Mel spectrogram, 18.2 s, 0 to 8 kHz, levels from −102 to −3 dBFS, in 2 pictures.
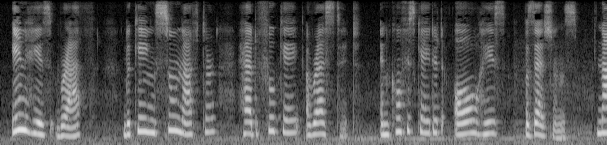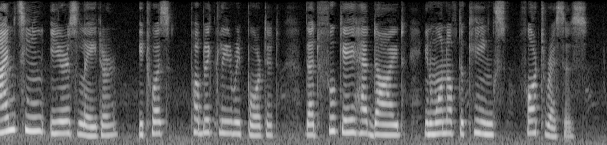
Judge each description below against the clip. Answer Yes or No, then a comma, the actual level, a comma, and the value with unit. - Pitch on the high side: Yes, high, 235 Hz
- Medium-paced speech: No, slow, 105 wpm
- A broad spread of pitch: No, average, 3.3 semitones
